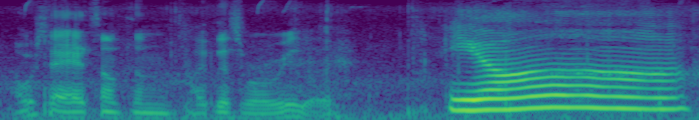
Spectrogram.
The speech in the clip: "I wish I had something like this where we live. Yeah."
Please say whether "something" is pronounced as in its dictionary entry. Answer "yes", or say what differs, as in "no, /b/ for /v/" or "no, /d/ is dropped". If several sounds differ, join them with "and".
yes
